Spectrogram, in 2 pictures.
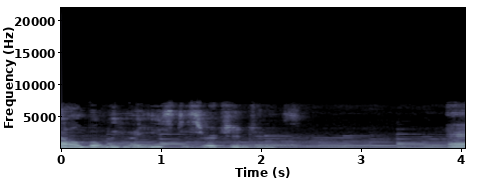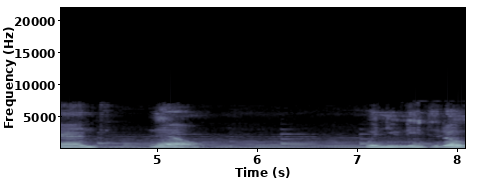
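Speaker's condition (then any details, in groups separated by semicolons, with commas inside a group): Cerebral palsy; stiff muscles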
